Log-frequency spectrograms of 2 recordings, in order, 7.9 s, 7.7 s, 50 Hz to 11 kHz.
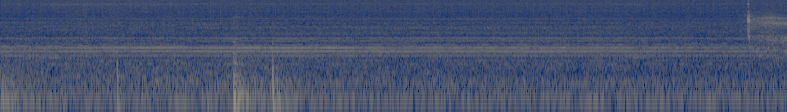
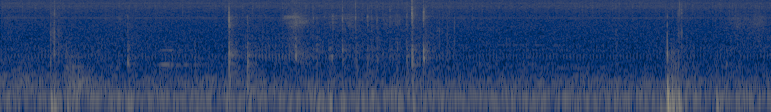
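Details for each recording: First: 15-inch 2011 MacBook Pro with microphone held close: steady thin whirring whine with several fixed tones from a failing cooling fan; fixed by replacing the fan. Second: No noise. So it's fully perfectly working.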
